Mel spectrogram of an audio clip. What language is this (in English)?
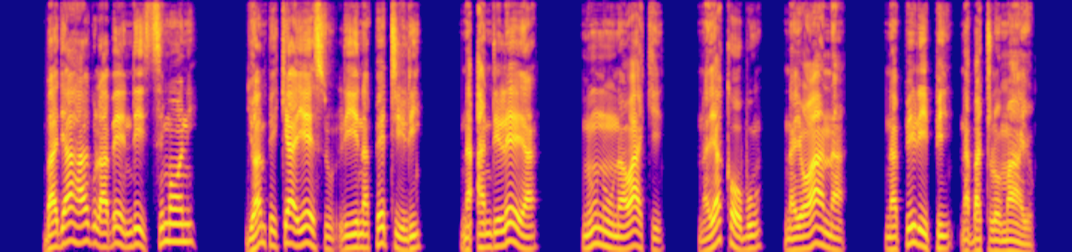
Matengo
